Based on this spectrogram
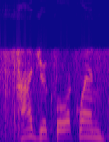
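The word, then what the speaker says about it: hydroxychloroquine: me if I'm not pronouncing this correctly but hydroch chloroquin uh again I might not be be pronouncing that correctly but hydroch chloroquin uh anyway you may have heard it before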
